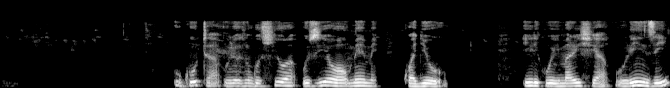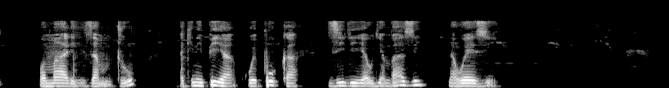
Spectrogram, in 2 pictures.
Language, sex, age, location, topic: Swahili, female, 18-24, Dar es Salaam, government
